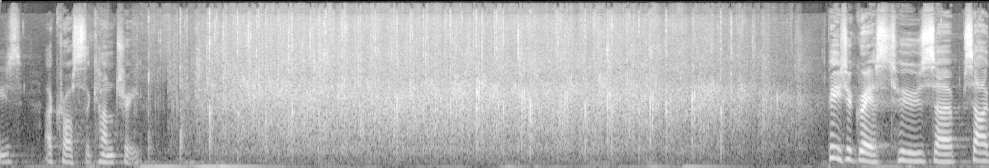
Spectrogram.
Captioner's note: applause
